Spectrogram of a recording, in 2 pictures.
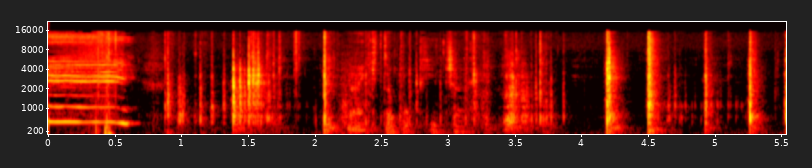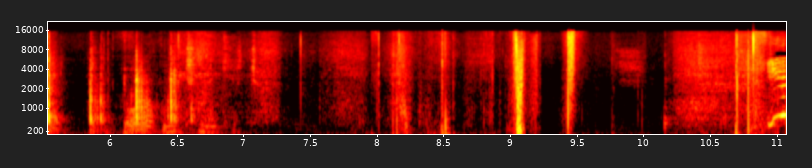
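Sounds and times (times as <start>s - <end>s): plastic toys and wooden blocks clattering: 0.7s - 6.9s.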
